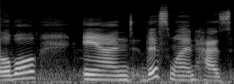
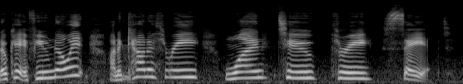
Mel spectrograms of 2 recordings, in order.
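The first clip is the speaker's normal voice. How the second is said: teacher counting; 5 semitones higher than usual. Retold or imitated. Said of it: "I said".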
